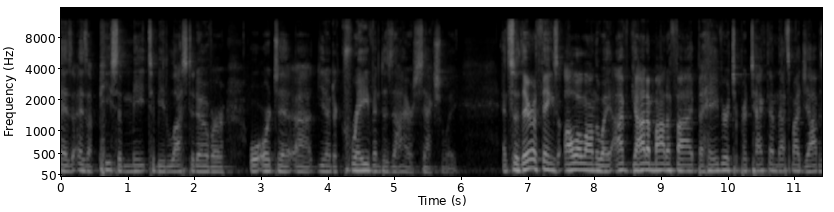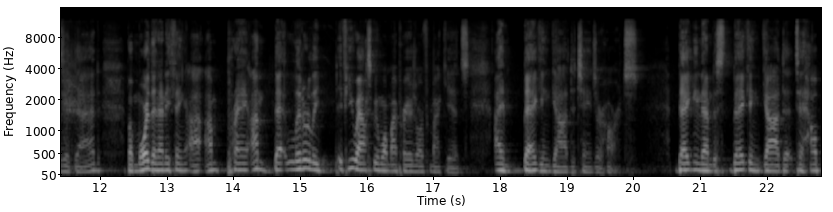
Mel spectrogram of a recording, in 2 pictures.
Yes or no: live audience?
yes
